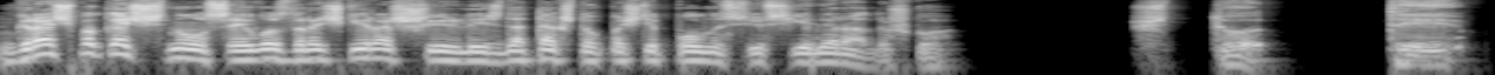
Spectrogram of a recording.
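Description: A man's voice: mid-range voice, lively intonation, normal speed, few pauses, bright, forceful tone. A man reading a first-person audiobook with dramatic, tense storytelling. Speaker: audiobook narrator. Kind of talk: first-person scripted narration.

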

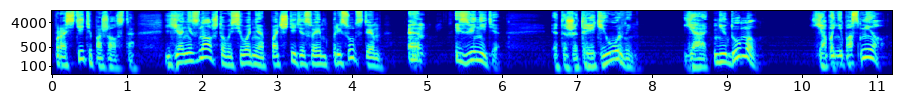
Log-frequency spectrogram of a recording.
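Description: A man's voice: medium pitch, sing-song, moderate pace. A man voicing a young man, the heroine's smug boyfriend, who talks in a teasing, self-assured way in an audiobook. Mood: fawning. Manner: teasing, then fawning and apologetic.

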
